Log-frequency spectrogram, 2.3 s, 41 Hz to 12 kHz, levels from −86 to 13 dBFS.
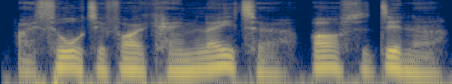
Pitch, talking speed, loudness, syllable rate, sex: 105 Hz, 210 wpm, -17 LUFS, 5.5 syllables/s, male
